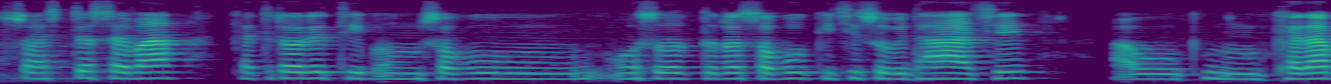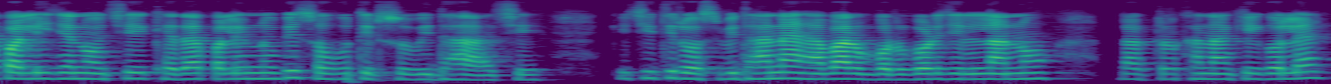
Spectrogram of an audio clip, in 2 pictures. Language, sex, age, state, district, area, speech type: Odia, female, 30-45, Odisha, Bargarh, rural, spontaneous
